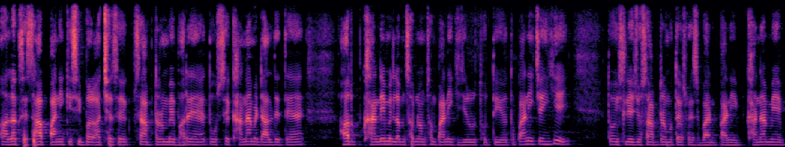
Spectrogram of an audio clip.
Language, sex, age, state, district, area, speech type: Hindi, male, 18-30, Uttar Pradesh, Ghazipur, rural, spontaneous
